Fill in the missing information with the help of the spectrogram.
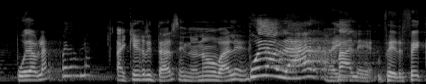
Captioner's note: shouts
